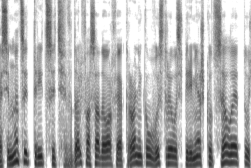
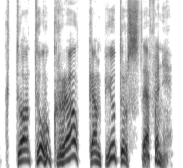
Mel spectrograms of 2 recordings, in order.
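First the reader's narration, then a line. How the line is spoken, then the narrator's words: Shocked exclamation. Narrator (Russian): Потрясенный Майкл воскликнул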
